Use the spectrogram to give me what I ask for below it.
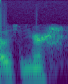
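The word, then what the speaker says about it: Özdemir: Yeah, Ozdemir.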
